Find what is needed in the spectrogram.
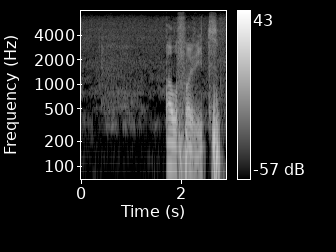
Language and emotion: Russian, neutral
